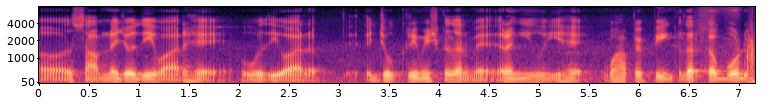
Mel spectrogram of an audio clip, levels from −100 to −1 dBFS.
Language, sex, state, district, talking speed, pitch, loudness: Hindi, male, Chhattisgarh, Sukma, 190 wpm, 100 Hz, -18 LUFS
